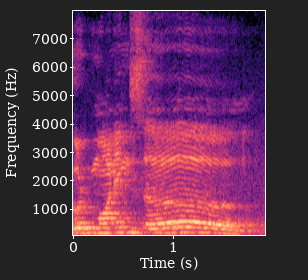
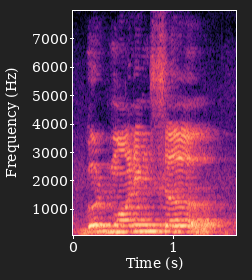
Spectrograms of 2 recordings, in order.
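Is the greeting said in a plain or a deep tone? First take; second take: deep; plain. First: It is said in a deep, loaded tone. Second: It is said in a plain, respectful tone.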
